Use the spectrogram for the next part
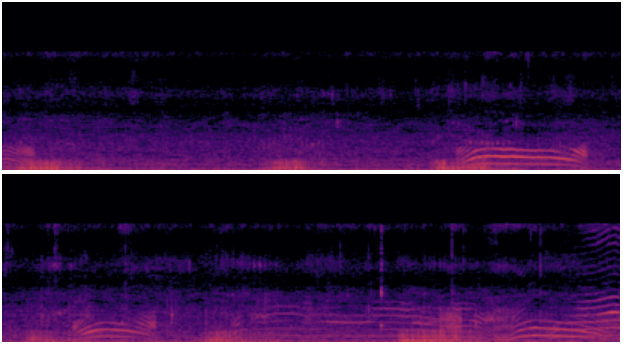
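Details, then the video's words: Cat and kittens meowing, with several arched, whining meows clustered in the middle and end, some overlapping, over a steady low rumble of background noise. "Cat Voice | cat kittens meowing | meow meow"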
